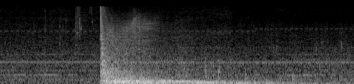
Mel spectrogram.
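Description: A heavy blow lands with a deep, booming thud.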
